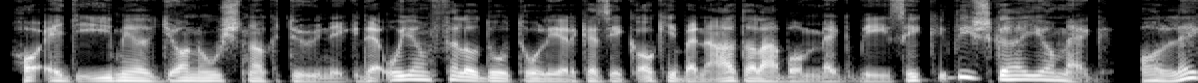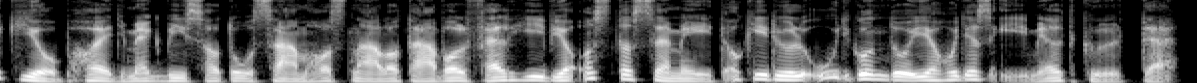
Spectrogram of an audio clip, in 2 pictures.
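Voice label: e-learning, Hungarian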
